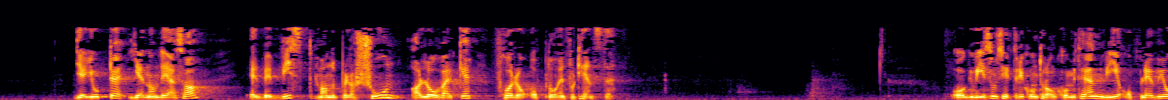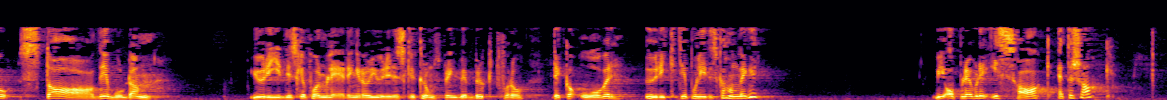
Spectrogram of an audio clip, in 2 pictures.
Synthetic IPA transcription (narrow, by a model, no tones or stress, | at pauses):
d̪ɪːhɑɾjʊʈ̚dɛjɛnːɔmd̪ɛjæɪsɑː | ʔɛnbəʋɪst̪mɑnɪpʉlɑʂuːnʔɑ̰loːʋʋæɾkəfɔɾɔʔɔpnoːɛnfɔʈʰjḛːnəst̪ə | ʔoːɡʋɪsɔmsɪt̪ːəɾɪkʊnt̪ʰɾɔlkʊmɪt̪ʰeːənʋɪʔɔ̰pleːʋəɾjʊst̪ɑːd̪ɪʋʊɖɑn | jʉɾiːd̪ɪskəfɔɾmʉleːɾɪŋəɾɔjʉɾiːd̪ɪskəkʰɾʊŋspɾɪŋblɪɾbɾʉkt̪fɔɾɔd̪̥ɛkːəʔoːʋəɾʉɾɪkt̪ɪəpʊliːt̪ɪskəɦɑnd̪lɪŋəɾ | ʋɪʔɔpleːʋəɖɛʔɪsɑːkɛt̪ːəʂɑːk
